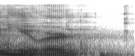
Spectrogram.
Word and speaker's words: Huber: Simon Huber, and please correct my pronunciation if I'm pronouncing that wrong. – No, you've got it.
